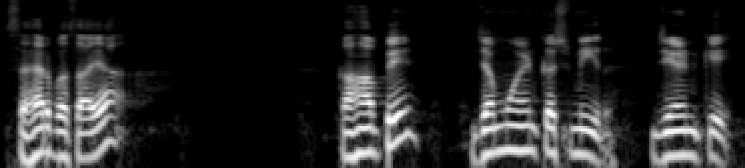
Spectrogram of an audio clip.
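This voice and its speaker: A male history teacher giving a lively, conversational classroom lecture and talking straight to his students. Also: a little high, slow pace, clear, resonant tone. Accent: Hindi-speaking North Indian. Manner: animated, conversational, addresses students directly.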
